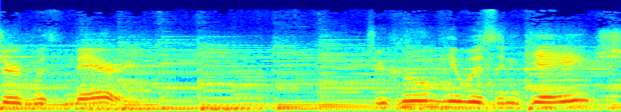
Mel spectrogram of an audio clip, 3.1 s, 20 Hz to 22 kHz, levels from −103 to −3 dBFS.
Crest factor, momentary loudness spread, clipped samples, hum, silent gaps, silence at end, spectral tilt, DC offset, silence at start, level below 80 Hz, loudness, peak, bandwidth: 14 dB; 8 LU; under 0.1%; none; none; 0 s; -6.5 dB/octave; under 0.1%; 0 s; -64 dBFS; -25 LUFS; -10 dBFS; 15.5 kHz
